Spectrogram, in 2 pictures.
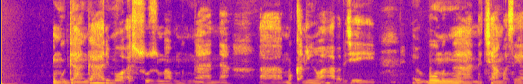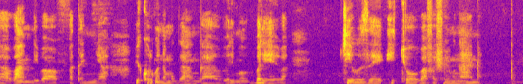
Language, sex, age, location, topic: Kinyarwanda, male, 18-24, Huye, health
